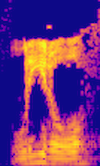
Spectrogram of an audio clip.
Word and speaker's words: Lidl: I was at Lidl the other day, which I learned that's how you pronounce that.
